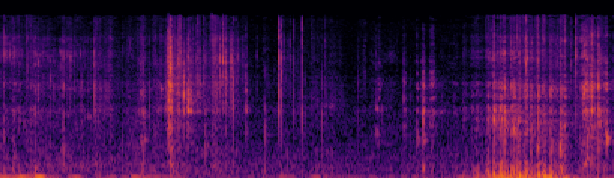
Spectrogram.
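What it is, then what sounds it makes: Bar of soap being carved. A box-cutter blade scrapes curly shavings off a solid, translucent, hand-sized green bar of soap held in the hand. Dry, crunchy scraping and crackling come in irregular bursts, bright and crisp over a steady low hum, with the loudest flurries near the start and end.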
